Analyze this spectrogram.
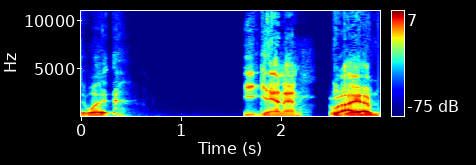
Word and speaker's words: Egeanin: Eganin. I Egeanin. put the emphasis on the A or the E, the A, and it's supposed to be on the second syllable, the second vowel, the anin. So Egeanin.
